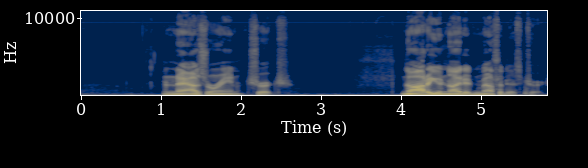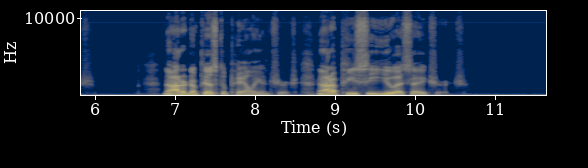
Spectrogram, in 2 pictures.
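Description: An elderly man talks calmly and close to a microphone, in short bursts.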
